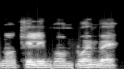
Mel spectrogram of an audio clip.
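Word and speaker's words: Mokele-mbembe: kids, you want to hear the sound of Mokili Mumbwembe? And then tell us the Yeah. whole story. And, you know, perfect pronunciation, by the way. I've always been a big fan of Mokili Mumbwembe.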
